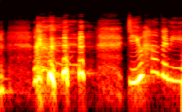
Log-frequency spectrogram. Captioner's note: laughing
